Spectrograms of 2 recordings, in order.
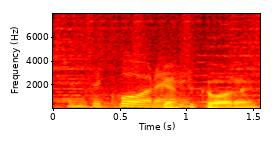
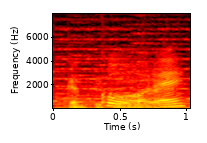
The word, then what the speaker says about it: Gentilcore: There were two teenagers, Stefania Pettini and Pasquale Gentilcore. I think is how it's pronounced. Gentilcore. Gentilcore. The third syllable, second syllable emphasis. Gentilcore.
